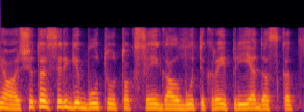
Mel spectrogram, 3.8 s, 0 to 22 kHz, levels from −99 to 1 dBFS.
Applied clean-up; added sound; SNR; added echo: none; none; none; none.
